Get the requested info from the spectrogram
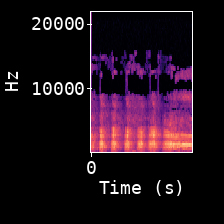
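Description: Men laughing hard in quick rhythmic pulses, about four or five a second, ending in one drawn-out laugh that rises and falls in pitch.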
